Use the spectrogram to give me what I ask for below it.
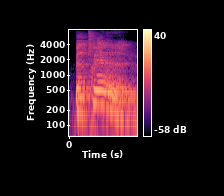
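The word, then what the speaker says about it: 브두엘: 베토엘 발음은 이렇게 합니다.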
